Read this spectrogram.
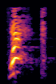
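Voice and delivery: shouted high sound-effect whack; sudden loud mock whack. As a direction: smack it out like a rod strike. Sound effect of rod strike.

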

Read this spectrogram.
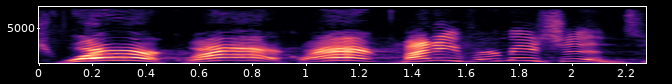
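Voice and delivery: high, loud nagging chant of work; mock slave driver. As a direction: crack the whip like a slave driver boss. Voicing Kathy as slave driver.

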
